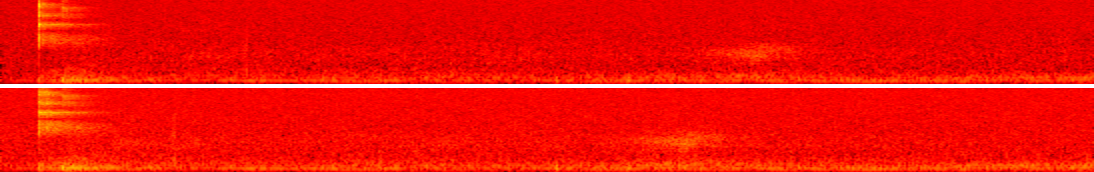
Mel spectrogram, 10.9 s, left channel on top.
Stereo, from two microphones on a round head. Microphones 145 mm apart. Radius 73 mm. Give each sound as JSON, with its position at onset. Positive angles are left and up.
{"t": 0.4, "sound": "scissors", "side_deg": 85, "distance_m": 3.0}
